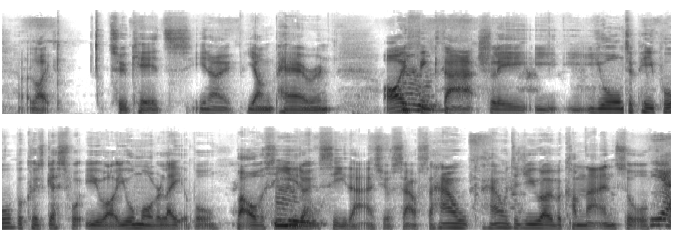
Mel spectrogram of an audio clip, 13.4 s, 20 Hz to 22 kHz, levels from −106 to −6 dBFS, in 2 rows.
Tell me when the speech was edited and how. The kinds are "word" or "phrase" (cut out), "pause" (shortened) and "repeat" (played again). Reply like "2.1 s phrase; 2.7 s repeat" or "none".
1.0 s pause; 2.4 s pause; 6.2 s phrase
